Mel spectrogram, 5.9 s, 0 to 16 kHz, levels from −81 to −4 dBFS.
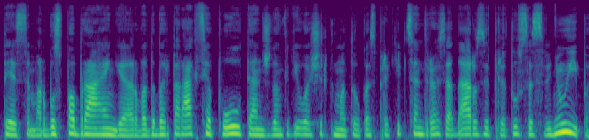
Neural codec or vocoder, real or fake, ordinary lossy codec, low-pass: none; real; AAC, 64 kbps; 14.4 kHz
